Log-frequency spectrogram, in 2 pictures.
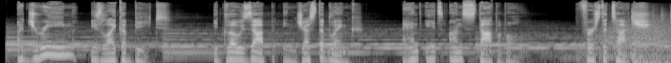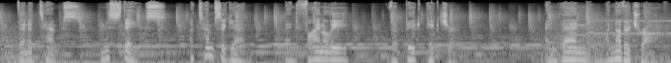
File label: man american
